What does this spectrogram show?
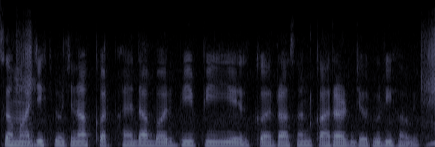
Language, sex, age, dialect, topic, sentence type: Chhattisgarhi, male, 25-30, Northern/Bhandar, banking, question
